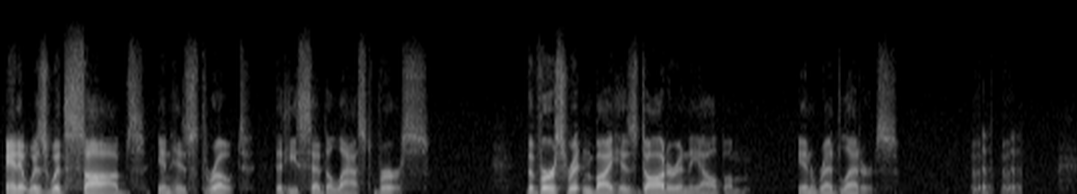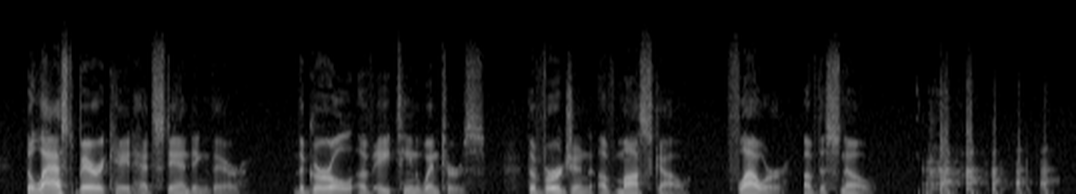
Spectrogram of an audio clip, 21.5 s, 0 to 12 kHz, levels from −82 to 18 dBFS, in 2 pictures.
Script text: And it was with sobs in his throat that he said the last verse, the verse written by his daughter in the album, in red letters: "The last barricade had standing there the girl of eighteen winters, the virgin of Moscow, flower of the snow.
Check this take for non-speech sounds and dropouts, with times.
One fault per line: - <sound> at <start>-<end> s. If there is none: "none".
- laugh at 9.7-10.2 s
- laugh at 19.9-21.4 s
